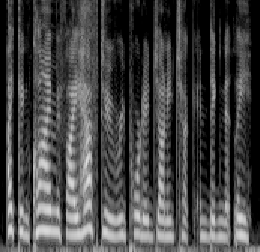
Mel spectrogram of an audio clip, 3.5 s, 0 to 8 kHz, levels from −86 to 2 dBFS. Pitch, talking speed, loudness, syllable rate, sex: 210 Hz, 190 wpm, -18 LUFS, 5.3 syllables/s, female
